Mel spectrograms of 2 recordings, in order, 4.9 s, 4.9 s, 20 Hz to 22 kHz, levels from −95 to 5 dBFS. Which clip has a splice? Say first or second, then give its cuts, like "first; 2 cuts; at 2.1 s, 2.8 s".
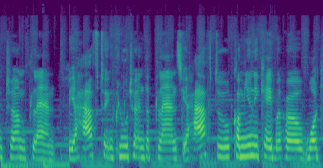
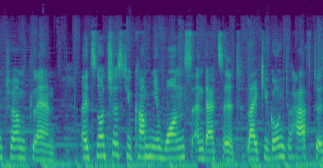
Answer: first; 2 cuts; at 1.0 s, 3.5 s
